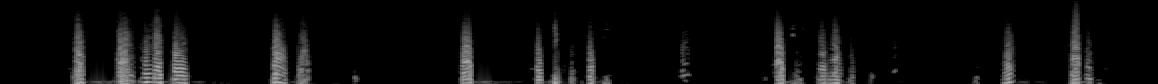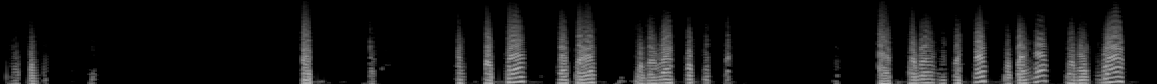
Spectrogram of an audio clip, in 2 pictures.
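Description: A man speaks with animation through a microphone to an audience.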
